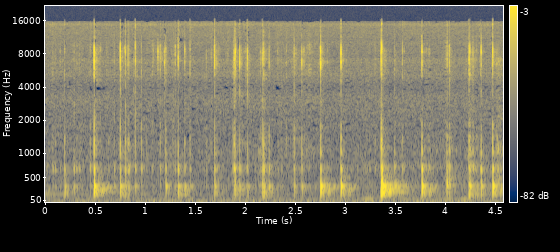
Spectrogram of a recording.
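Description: Fingertips tap on the blue card cover of a paperback book, which is turned sideways at the end. There are about twenty short, dry, papery taps at an uneven pace, each with a low-mid body and a faint bright click that dies away almost instantly. One tap near the end stands out as clearly louder than the rest.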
